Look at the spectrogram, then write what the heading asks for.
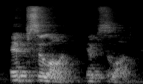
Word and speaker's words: epsilon: Epsilon.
